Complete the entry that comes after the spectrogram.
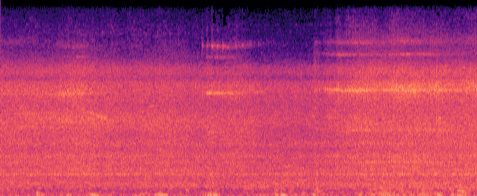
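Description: Indian Railways passenger coaches rolling past on the track: a steady rumble and hiss of wheels on rails, with irregular low thumps.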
